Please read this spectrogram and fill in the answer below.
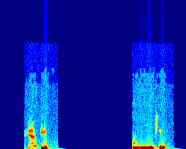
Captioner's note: silence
